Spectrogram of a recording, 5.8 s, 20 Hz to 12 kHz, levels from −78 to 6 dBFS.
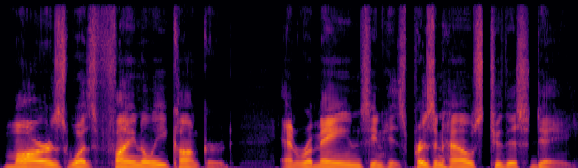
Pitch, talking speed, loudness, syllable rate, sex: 135 Hz, 135 wpm, -19 LUFS, 3.9 syllables/s, male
